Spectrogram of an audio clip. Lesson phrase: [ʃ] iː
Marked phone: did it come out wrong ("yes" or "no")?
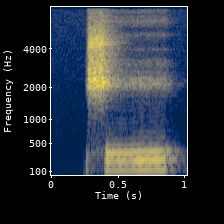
no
